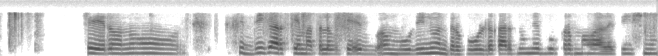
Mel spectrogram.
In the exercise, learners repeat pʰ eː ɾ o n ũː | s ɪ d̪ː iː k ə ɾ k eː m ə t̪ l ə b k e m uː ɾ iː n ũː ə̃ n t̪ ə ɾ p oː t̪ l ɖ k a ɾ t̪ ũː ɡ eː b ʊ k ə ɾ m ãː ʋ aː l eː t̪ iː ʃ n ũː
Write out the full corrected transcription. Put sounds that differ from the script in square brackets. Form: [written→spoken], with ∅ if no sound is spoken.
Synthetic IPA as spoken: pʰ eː ɾ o n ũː | s ɪ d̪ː iː k ə ɾ k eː m ə t̪ l ə b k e m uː ɾ iː n ũː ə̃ n [t̪→d̪] ə ɾ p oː [t̪→∅] l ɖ k [a→ə] ɾ [t̪→d̪] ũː ɡ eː b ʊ k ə ɾ m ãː ʋ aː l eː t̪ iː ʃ n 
